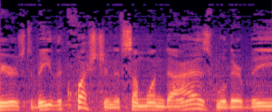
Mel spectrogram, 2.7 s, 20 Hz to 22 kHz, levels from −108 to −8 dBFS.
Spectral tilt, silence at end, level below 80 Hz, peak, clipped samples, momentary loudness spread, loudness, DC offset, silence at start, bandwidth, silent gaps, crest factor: -5.5 dB/octave; 0 s; -54 dBFS; -6 dBFS; under 0.1%; 2 LU; -25 LUFS; under 0.1%; 0 s; 19 kHz; none; 18 dB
